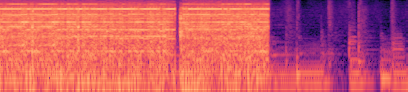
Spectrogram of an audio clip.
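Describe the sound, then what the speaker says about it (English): A loud alarm clock rings continuously in a bedroom for about two and a half seconds, then cuts off abruptly, leaving faint scattered sounds. "Raymond is sleeping soundly, but is about to be awakened by his alarm clock."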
